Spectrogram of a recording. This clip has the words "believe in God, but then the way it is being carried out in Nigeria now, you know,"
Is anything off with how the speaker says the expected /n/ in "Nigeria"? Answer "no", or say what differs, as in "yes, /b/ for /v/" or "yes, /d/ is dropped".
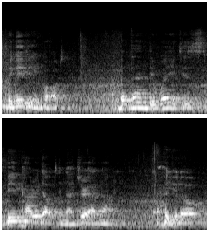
no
